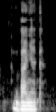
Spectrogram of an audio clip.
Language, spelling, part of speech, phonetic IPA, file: Polish, baniak, noun, [ˈbãɲak], LL-Q809 (pol)-baniak.wav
